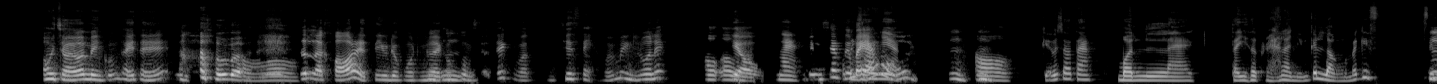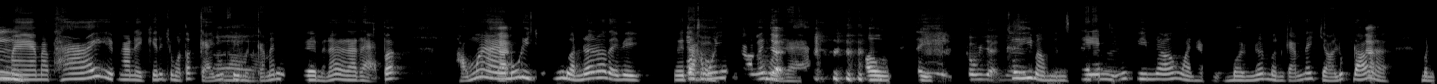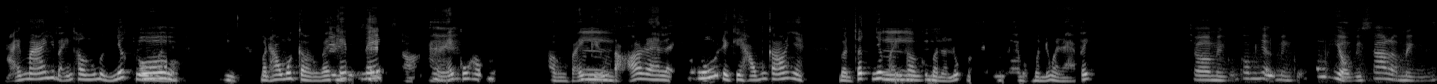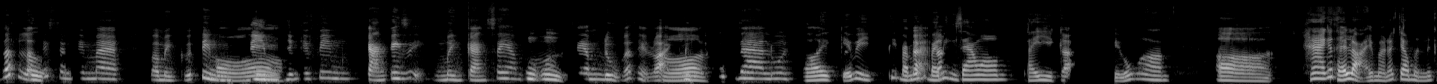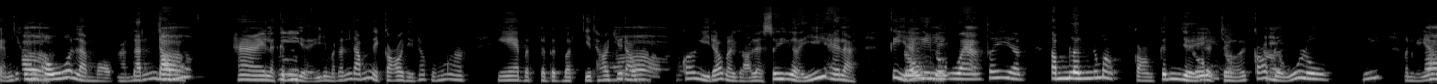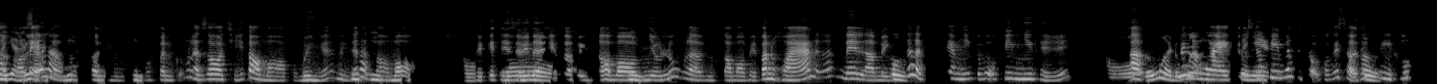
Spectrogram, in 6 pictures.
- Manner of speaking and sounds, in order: laughing while speaking: "Ừ"; tapping; laughing while speaking: "ra"; laugh; other background noise; distorted speech; mechanical hum
- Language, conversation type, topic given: Vietnamese, unstructured, Điều gì khiến bạn cảm thấy mình thật sự là chính mình?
